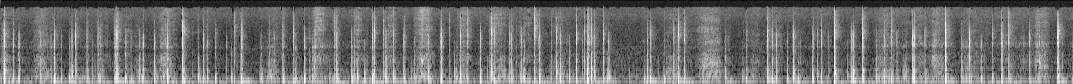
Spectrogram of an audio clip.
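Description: Short fingernails rapidly scratch and tap the speckled surface of a thin, solid, flat brown hardboard (fiberboard) panel lying on a table. Dense, dry scratching is broken by quick taps that stop short, with most of the energy in a dull low thump and little brightness. The clip stays at a steady, quiet level throughout.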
